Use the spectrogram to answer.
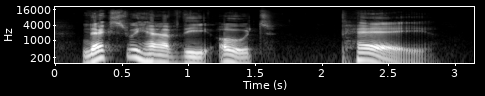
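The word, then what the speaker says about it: פא: Next we have the ot, pei. Pei is the number 80, and it's pronounced P, like Peter, or sometimes it's pronounced like an F, like Philip.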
